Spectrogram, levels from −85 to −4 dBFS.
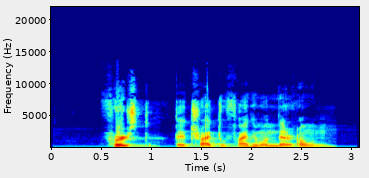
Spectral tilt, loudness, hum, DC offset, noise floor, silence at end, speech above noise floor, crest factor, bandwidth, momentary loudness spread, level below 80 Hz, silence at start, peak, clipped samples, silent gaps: -4.5 dB/octave; -19 LUFS; none; under 0.1%; -57 dBFS; 0.25 s; 38 dB; 20 dB; 11 kHz; 13 LU; -62 dBFS; 0.55 s; 0 dBFS; under 0.1%; none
